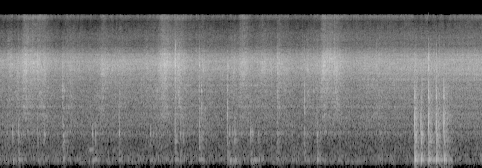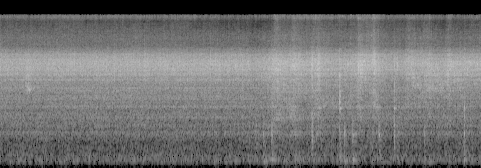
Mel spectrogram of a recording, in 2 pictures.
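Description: Beef masala with tomatoes and onions sizzling in a metal pan, being fried down (bhuna) in oil, while a wooden spatula scrapes and stirs it. About eight seconds in comes a quick run of loud knocks. In the middle the sizzle goes on with no stirring.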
